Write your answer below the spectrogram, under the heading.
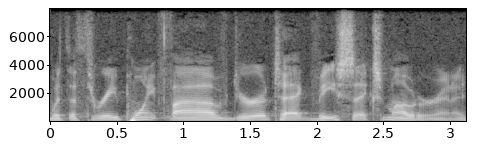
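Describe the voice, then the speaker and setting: With vocal fry, a man talks at a medium pitch. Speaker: master mechanic, radio show host. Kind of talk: radio call-in show monologue giving car advice. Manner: conversational, explanatory.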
